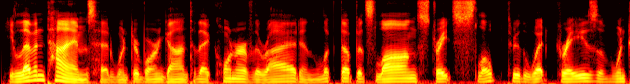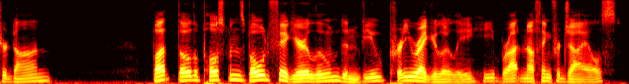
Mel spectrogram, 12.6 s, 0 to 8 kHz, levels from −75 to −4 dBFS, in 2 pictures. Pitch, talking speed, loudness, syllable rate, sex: 105 Hz, 195 wpm, -20 LUFS, 5.5 syllables/s, male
